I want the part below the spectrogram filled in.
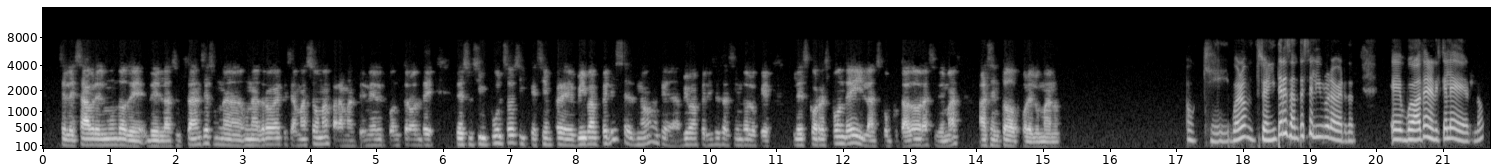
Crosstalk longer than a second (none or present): none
